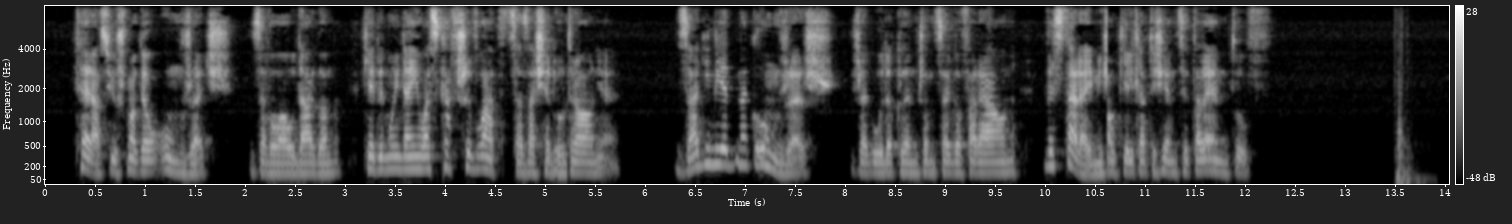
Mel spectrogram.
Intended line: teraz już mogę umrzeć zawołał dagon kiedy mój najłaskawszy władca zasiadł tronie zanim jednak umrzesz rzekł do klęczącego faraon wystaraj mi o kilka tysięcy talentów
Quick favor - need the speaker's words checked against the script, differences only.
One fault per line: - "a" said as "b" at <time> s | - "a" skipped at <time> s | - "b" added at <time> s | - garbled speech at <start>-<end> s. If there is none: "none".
none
